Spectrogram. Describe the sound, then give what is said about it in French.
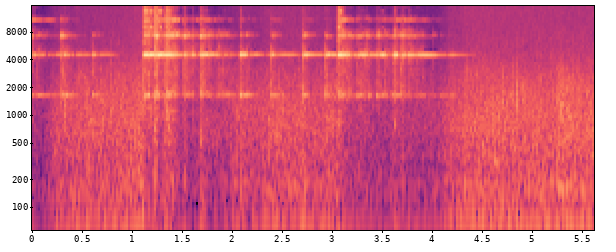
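A bell rung at the gate of a house, its bright metallic tones ringing out in a clear burst and then chiming on more faintly over a steady, noisy background. “le médecin va sonner au portail de la maison des Franblancs”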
